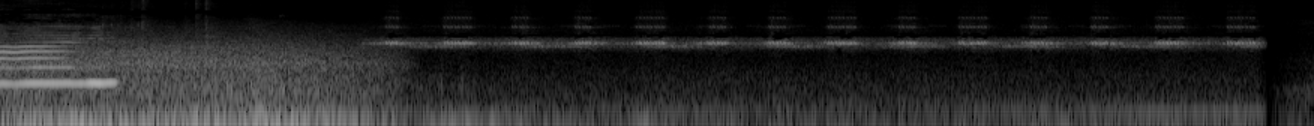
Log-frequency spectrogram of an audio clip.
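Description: A woman's drawn-out 'bye' held on one pitch for about the first second. Then, from about three seconds in, crickets chirp in an even high-pitched pulse about two and a half times a second, cutting off suddenly near the end.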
